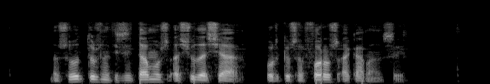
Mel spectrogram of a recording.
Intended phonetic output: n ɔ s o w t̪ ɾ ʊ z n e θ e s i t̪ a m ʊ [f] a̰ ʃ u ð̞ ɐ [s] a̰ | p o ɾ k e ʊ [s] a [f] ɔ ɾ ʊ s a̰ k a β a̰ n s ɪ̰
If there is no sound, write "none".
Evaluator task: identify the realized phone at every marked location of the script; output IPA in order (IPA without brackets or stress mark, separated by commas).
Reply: s, ʃ, s, f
